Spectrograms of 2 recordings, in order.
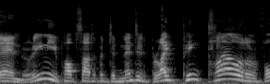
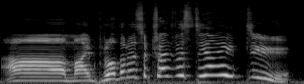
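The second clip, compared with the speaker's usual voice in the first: high, slow, horrified exclamation; shocked gasp; 11 semitones higher, 5 dB louder, slower than usual. Acted. Sister shocked at her brother's costume, high and slow. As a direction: recoil in mock horror.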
